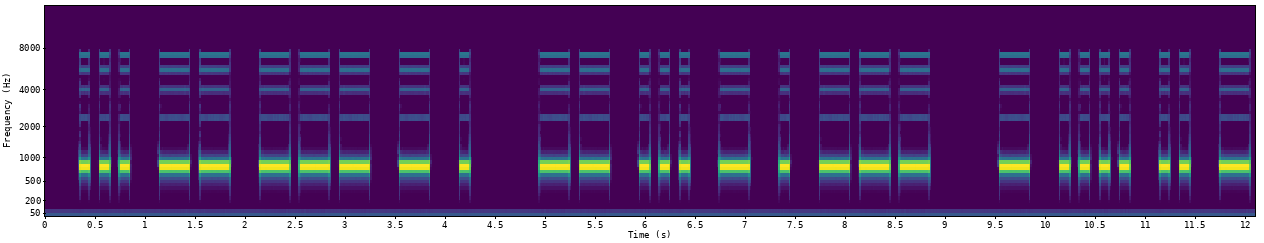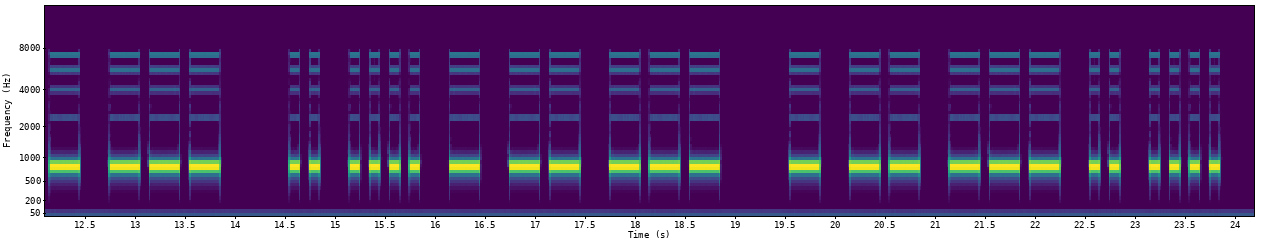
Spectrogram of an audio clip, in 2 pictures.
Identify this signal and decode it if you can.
Morse code, heard as a keyed tone, about 12 wpm, 800 Hz. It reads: SMOTE MSTEO THIMO IHTMO TMOIH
